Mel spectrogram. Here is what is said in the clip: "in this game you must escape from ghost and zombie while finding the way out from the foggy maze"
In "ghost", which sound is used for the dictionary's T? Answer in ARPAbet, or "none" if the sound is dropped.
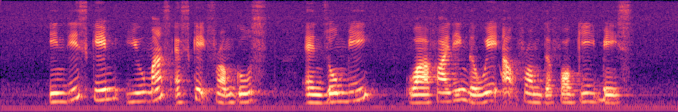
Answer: T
